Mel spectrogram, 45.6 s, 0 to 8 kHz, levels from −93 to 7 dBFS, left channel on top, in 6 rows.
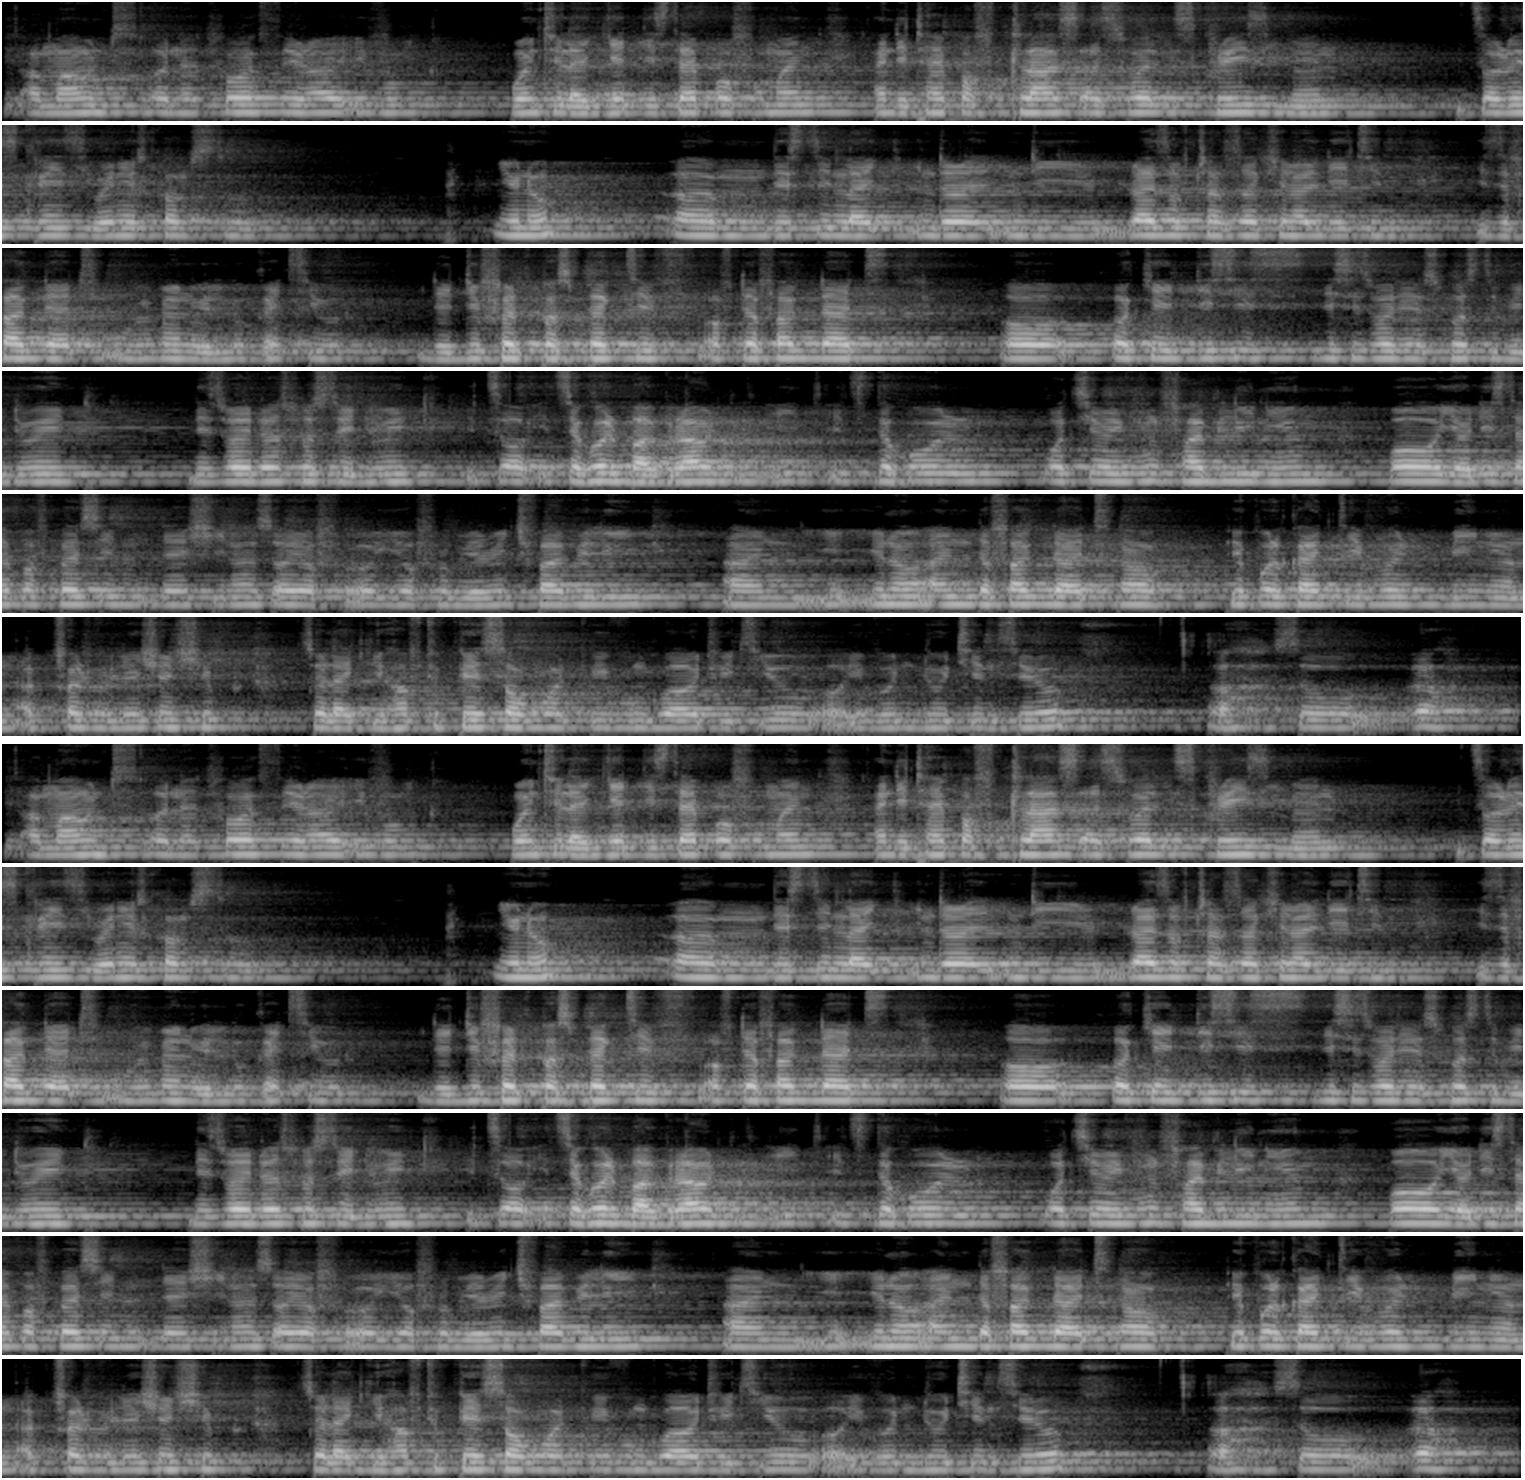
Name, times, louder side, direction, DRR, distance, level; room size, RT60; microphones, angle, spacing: voice 1, 0.1-2.1 2.5-6.7 7.4-8.9 10.1-10.4 10.9-14.6 15.0-16.9 17.3-19.6 20.2-23.2 23.7-24.8 25.1-27.7 28.0-29.4 29.7-33.6 34.0-36.2 36.6-43.3 44.0-45.3, right 1 dB, 15° right, 6 dB, 1.3 m, -29 dB
27.5 x 22.5 x 8.3 m, 2.5 s
head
